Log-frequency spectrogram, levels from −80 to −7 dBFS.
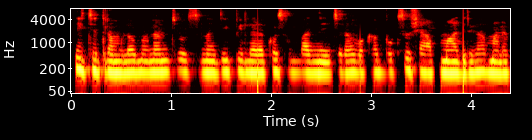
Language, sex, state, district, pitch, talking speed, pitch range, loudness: Telugu, female, Telangana, Nalgonda, 160 Hz, 135 wpm, 160-165 Hz, -27 LUFS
